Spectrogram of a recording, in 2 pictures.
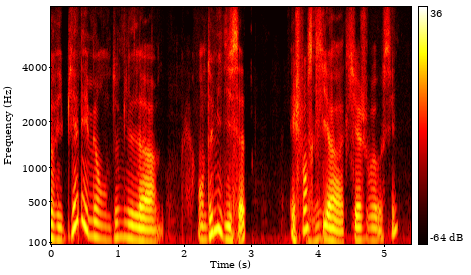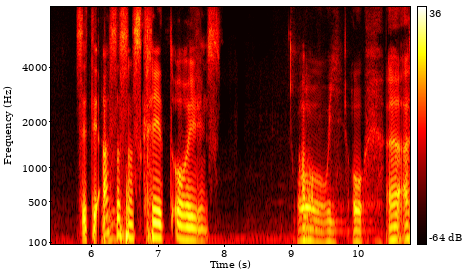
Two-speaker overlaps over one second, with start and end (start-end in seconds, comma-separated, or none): none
